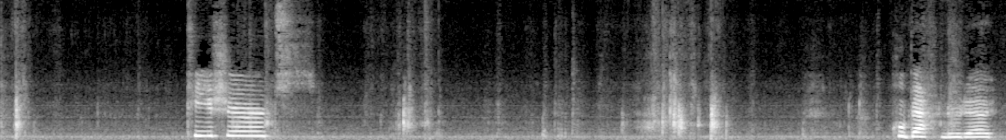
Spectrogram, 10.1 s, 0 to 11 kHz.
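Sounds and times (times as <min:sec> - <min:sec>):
magazine pages rustling: 0:00.0 - 0:00.7, 0:03.6 - 0:07.6, 0:08.5 - 0:10.0
faint steady hum: 0:00.0 - 0:10.0.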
